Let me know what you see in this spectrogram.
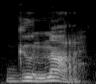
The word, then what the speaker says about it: Gunnar: It's a very weird name, and it's actually Swedish, and because I live in Sweden, I know how it's pronounced, and it's pronounced Gunnar.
